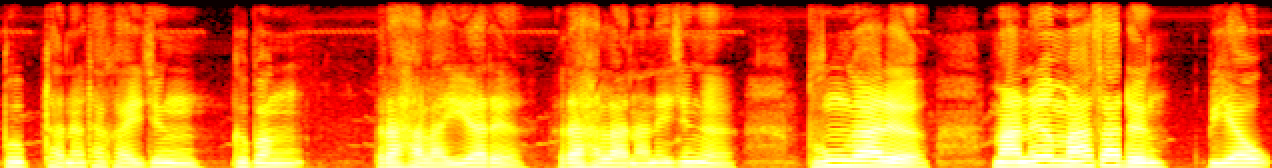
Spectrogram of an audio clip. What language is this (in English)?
Bodo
